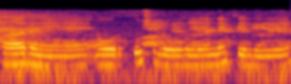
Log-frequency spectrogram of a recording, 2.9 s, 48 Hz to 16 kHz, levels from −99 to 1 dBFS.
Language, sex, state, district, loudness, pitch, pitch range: Hindi, female, Haryana, Charkhi Dadri, -18 LUFS, 180 Hz, 175-195 Hz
